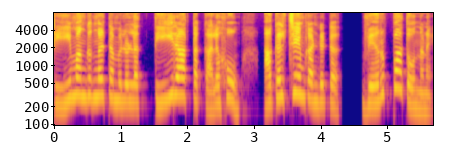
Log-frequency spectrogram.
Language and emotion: Malayalam, disgusted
